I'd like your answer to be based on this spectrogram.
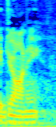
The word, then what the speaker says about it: Ioannis: The reason I say that is because John's actual name in Greek is Ioannis. It actually has the E on the end of it, like Johnny. So if you wanted to say it right, you'd probably say Johnny, just for the record.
